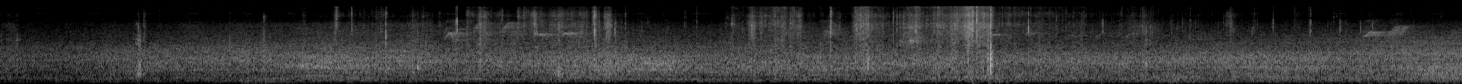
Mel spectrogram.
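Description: Footsteps crunch on dry grass and stubble.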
